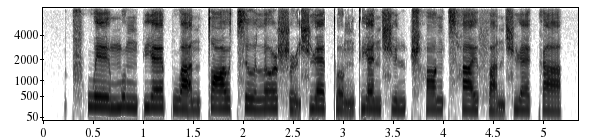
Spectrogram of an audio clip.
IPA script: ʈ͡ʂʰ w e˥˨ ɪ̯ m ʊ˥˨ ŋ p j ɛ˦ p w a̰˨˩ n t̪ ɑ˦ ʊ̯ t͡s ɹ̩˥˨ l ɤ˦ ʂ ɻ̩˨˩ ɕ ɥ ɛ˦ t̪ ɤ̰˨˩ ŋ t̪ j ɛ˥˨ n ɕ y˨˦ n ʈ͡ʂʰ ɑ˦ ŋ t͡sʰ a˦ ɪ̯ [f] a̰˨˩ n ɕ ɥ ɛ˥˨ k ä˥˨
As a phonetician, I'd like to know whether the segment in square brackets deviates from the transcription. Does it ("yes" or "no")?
no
